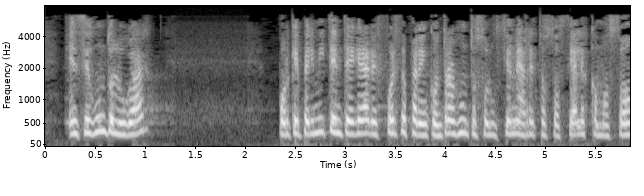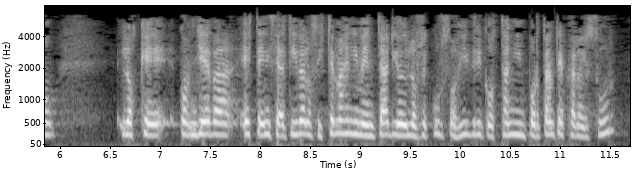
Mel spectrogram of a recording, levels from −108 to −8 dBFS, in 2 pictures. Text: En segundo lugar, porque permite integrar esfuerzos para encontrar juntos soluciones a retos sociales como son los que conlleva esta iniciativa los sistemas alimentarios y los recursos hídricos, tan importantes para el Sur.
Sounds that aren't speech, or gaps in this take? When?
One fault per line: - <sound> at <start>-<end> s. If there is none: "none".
none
